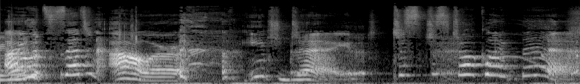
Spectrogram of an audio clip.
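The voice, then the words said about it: Put-on transatlantic accent. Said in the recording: “I would just perfect my transatlantic accent.”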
